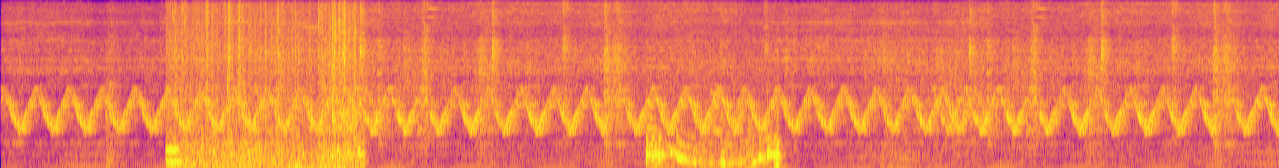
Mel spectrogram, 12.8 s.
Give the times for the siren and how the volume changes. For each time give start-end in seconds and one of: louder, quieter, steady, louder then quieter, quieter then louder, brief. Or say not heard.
0.0-12.7 steady.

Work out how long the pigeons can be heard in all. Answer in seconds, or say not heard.
3 s.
